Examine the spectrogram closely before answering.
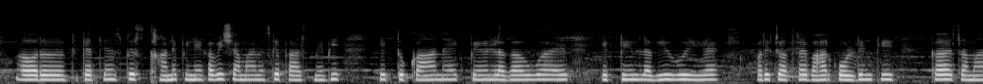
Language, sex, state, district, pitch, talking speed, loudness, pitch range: Hindi, female, Rajasthan, Churu, 225 Hz, 190 wpm, -17 LUFS, 215-225 Hz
